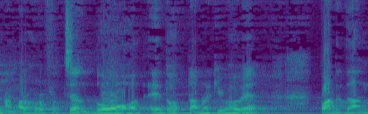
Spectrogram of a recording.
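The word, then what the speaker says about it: ضاد: যেমন বলবে যে দদ জিহ্বার, অর্থাৎ জিহ্বার গোড়ার কিনারা উপরে মাড়ির দাঁতের গোড়ার সঙ্গে লাগিয়ে 4 আলিফ পরিমাণ টেনে উচ্চারণ করতে হবে মোটা আওয়াজে। দদে দদে দদে, এভাবে দদ হরফের নামের মশক কমপক্ষে 100 বার।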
